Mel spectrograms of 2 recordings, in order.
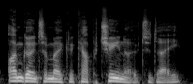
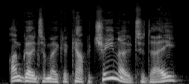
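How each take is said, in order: First: The pitch falls at the end. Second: The pitch rises at the end. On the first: The statement is finished. The speaker calls it wrong. "I've come down at the end of a sentence" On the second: Something else is coming. The speaker calls it right. "I've gone up at the end"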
